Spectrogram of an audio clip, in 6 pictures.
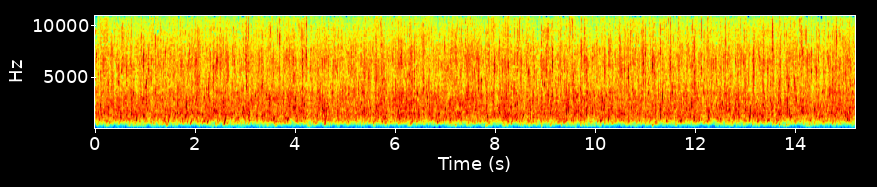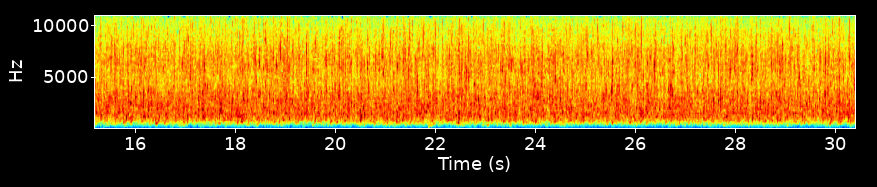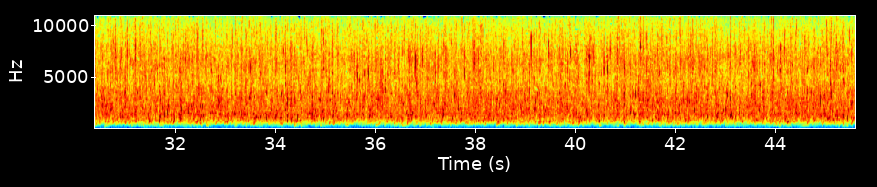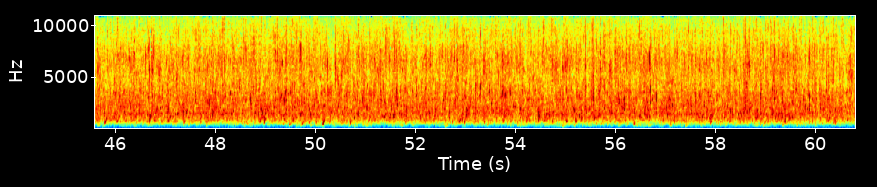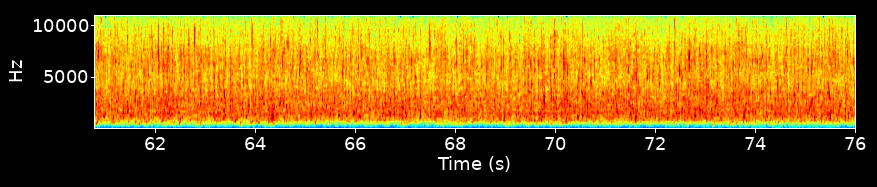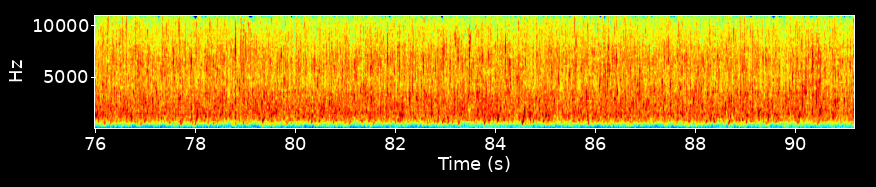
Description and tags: Mountain Stream 2
A loopable stereo field-recording of a mountain stream, no birds or other sounds.. Rode NT-4 > FEL battery pre-amp > Zoom H2 line in.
